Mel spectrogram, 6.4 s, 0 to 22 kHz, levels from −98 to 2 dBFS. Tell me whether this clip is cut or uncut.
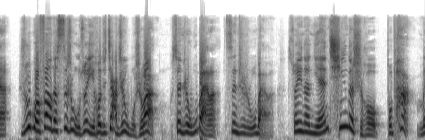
cut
